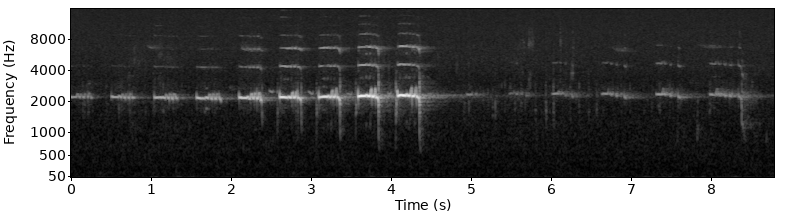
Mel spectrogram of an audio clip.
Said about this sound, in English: This bird was first spotted in Arizona in 1977 when a family group crossed the border into the Chiricahua Mountains. Grab your ID guide and take a look at this magnificent bird as we play their call.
